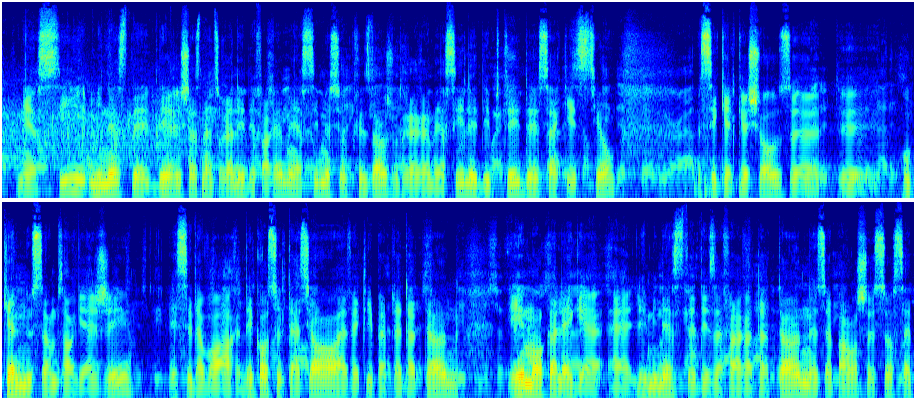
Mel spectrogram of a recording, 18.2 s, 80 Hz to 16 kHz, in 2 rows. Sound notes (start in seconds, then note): 2.0 applause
